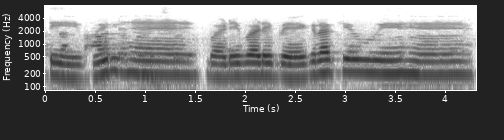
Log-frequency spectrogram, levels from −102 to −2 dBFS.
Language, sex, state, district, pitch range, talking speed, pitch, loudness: Hindi, female, Uttar Pradesh, Deoria, 180-205 Hz, 95 wpm, 195 Hz, -29 LUFS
